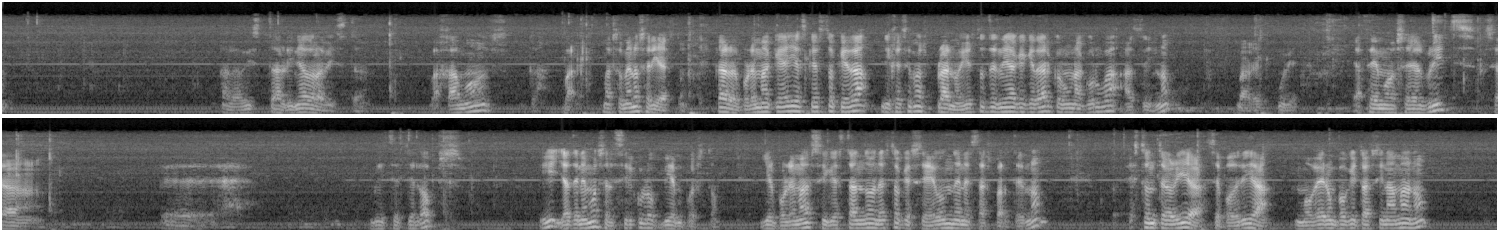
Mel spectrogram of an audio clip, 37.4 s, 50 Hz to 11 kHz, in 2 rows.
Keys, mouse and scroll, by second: 0.7-4.2 middle drag, 3.3-5.1 drag, 4.9 s, 7.4-8.4 drag, 8.6 KP_3, 10.0 z, 15.0 middle click, 15.8 KP_1, 16.2 click, 16.4 z, 18.1 right click, 18.3 middle click, 18.4 click, 19.3 w, 24.3-26.5 middle drag, 28.2-29.9 middle drag, 32.6-33.7 right drag, 33.7 KP_3, 34.3 z, 35.2-37.0 drag.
